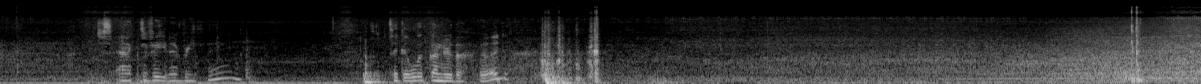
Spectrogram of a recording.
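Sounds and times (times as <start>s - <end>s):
car engine idling: 0.0s - 10.8s
hood latch clunk: 5.4s - 6.1s.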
